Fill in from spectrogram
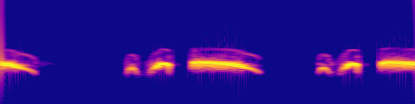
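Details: Spotted dove cooing intended to stimulate male, female and decoy birds. A falling coo is followed by a phrase of two brief rising notes and a long mellow descending note, then the pattern starts again.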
